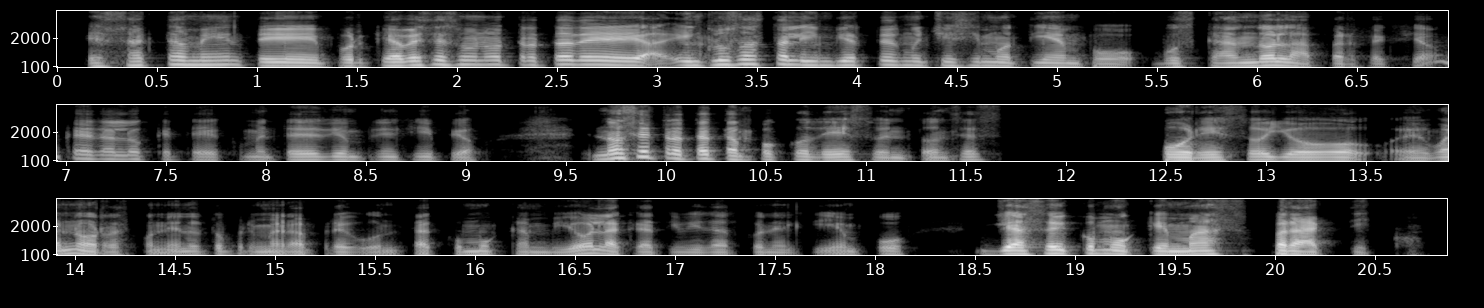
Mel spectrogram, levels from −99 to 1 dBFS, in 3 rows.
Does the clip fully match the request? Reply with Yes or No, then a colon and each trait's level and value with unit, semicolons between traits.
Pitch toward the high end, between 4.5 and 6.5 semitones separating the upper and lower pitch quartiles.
No: low, 125 Hz; average, 5.3 semitones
